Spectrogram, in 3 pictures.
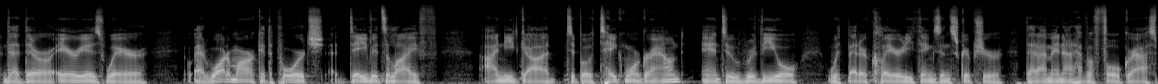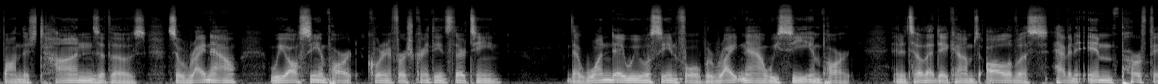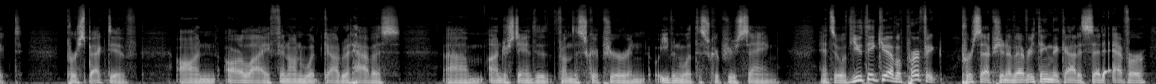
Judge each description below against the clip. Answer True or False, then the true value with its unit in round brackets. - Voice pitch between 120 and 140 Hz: False (85 Hz)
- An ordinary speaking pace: False (215 wpm)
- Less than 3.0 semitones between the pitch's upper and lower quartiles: True (2.4 semitones)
